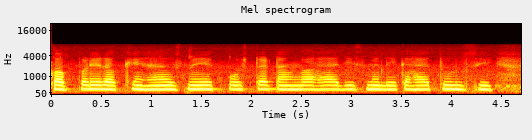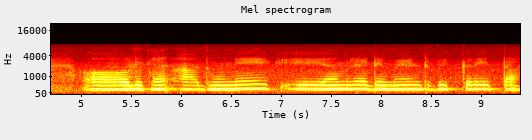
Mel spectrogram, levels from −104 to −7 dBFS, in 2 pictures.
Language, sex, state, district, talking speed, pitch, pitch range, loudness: Hindi, female, Bihar, Madhepura, 120 wpm, 195 Hz, 190-200 Hz, -19 LUFS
